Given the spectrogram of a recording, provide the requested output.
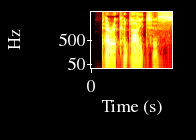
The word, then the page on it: pericarditis: British English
